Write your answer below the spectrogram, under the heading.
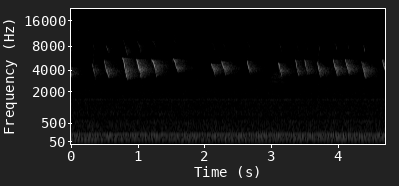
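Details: Newborn baby chicks playing outside, giving high, short downward-sliding peeps repeated in loose clusters, with a steady low hum underneath.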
